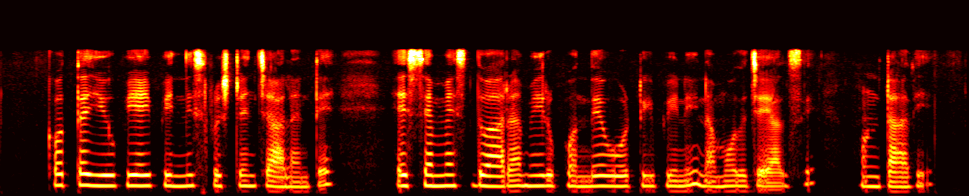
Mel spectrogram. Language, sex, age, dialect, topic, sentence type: Telugu, female, 31-35, Telangana, banking, statement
